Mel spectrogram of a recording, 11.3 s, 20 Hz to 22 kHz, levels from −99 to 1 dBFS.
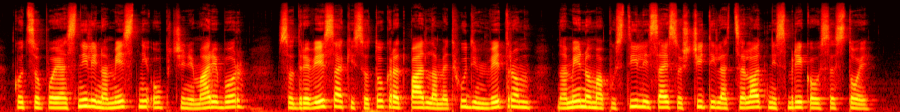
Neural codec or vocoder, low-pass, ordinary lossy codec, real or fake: none; 19.8 kHz; none; real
